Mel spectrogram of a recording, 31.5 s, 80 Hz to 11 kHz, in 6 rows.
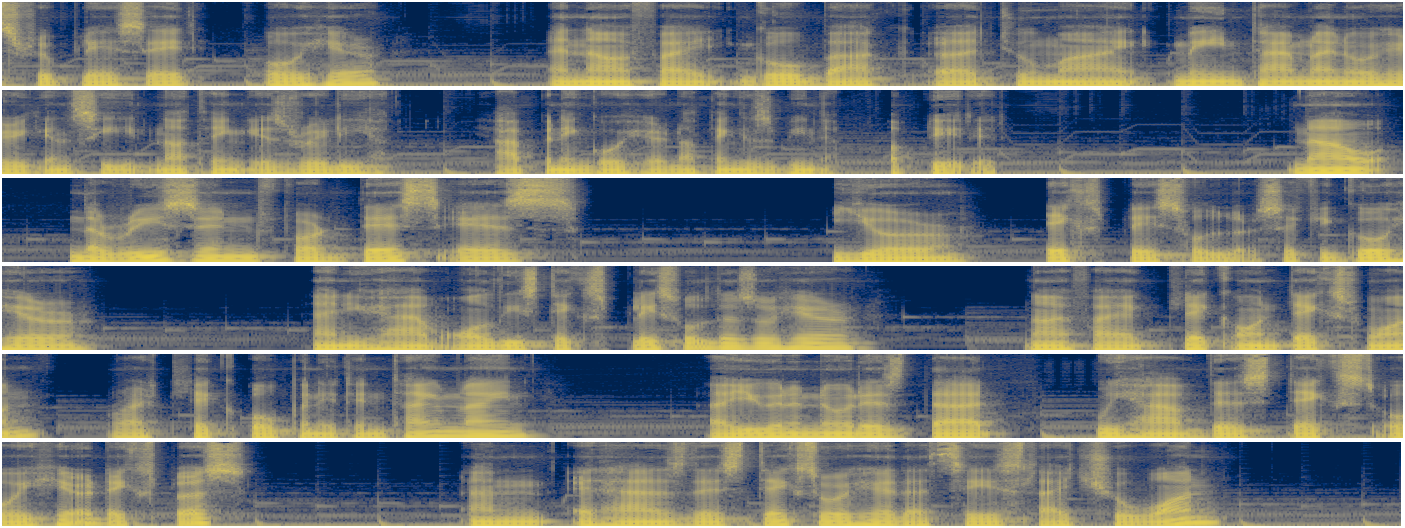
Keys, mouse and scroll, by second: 2.8 click, 5.2 click, 9.4 click, 12.7 click, 15.5 click, 19.4 click, 21.2 right click, 22.2 click, 25.2 click, 25.8 click, 27.3 click.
